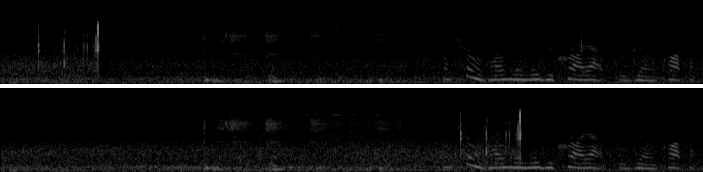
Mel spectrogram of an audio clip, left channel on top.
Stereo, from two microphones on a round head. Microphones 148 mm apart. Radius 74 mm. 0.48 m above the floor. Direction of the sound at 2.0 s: 20° right (ahead or behind).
